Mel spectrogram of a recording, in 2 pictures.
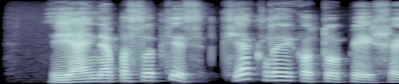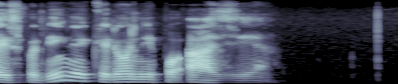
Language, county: Lithuanian, Vilnius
